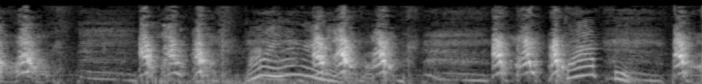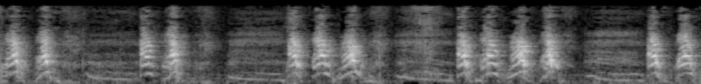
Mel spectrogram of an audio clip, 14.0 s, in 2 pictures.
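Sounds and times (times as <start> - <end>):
dog barking: 0.0 - 0.6, 1.4 - 2.2, 3.1 - 4.1, 4.9 - 5.8, 6.7 - 7.8, 8.4 - 9.0, 9.9 - 10.9, 11.6 - 12.8, 13.5 - 14.0.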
